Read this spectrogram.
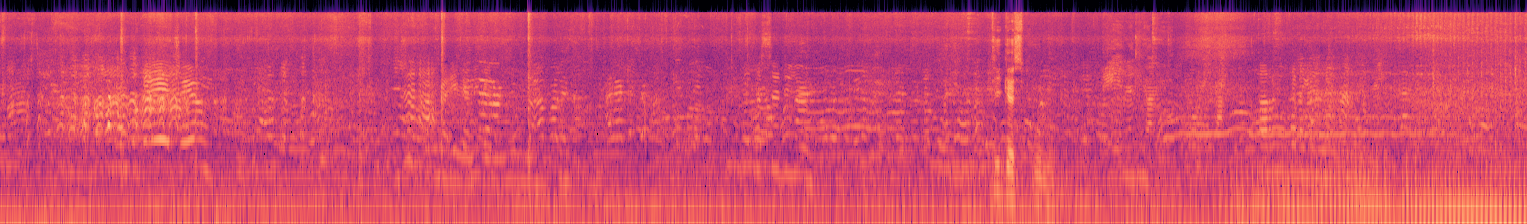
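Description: Many voices chatter in a busy outdoor crowd.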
